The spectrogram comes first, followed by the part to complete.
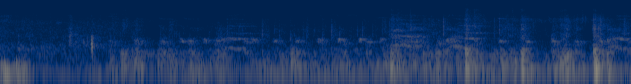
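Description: Chickens clucking in short repeated calls, over scattered clicks and crunches of a loaded wheelbarrow being pushed along a gravel track.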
